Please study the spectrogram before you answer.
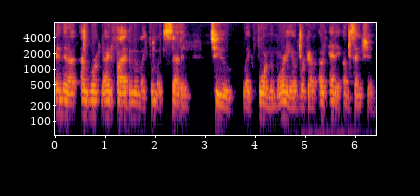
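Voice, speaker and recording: A man's voice: on the low side, steady tone, fairly quick, a little mellow, low-quality recording. A young man in his twenties, the guest in a casual interview, talking in long rambling answers full of restarts and fillers. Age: 20s. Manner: rambling, many restarts and fillers, laughs at himself.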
